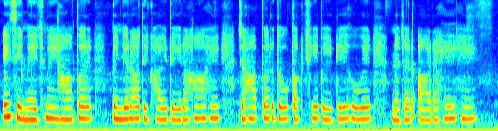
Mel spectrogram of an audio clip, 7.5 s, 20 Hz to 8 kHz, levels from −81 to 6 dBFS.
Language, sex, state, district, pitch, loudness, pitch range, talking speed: Hindi, female, Rajasthan, Jaipur, 220 Hz, -18 LUFS, 210-230 Hz, 160 wpm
